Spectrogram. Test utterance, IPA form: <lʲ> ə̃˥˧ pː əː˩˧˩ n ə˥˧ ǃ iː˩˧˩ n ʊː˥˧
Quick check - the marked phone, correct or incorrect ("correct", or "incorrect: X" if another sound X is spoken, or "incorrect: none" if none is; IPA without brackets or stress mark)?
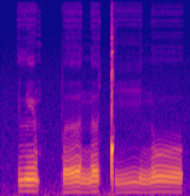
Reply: correct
